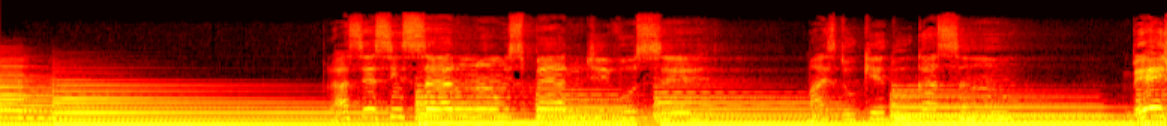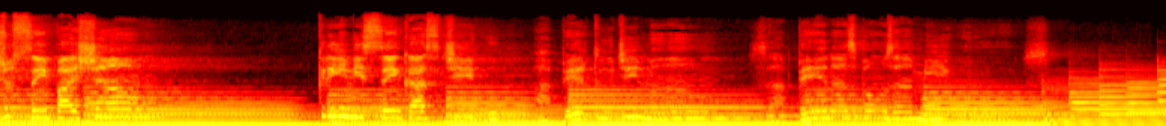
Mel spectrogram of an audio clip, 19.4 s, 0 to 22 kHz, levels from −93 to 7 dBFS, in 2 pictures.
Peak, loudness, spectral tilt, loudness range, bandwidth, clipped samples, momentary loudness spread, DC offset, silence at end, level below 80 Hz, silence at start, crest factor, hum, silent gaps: -4 dBFS; -20 LUFS; -6 dB/octave; 2 LU; 14.5 kHz; under 0.1%; 6 LU; 3%; 0 s; -22 dBFS; 0 s; 14 dB; none; none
